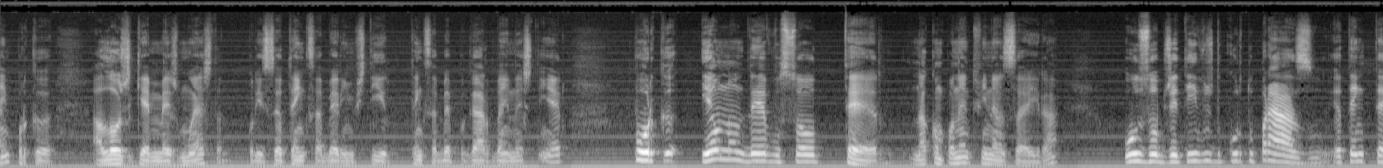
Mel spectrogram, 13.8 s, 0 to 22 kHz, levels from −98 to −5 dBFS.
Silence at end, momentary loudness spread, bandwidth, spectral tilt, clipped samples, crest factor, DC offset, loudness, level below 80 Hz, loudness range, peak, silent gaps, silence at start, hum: 0 s; 14 LU; over 20 kHz; -4.5 dB/octave; under 0.1%; 22 dB; under 0.1%; -22 LUFS; -36 dBFS; 7 LU; 0 dBFS; none; 0 s; none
